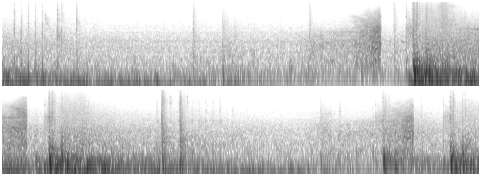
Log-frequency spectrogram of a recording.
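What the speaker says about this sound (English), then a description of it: "he's getting attacked by artillery at the moment" Artillery pounds the battlefield in Hell Let Loose, with heavy booming impacts and crackling blasts arriving in irregular bursts, the loudest hitting midway and fainter rumbles following.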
